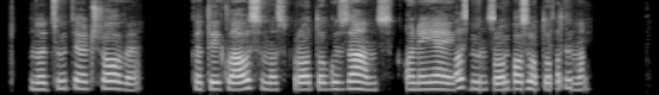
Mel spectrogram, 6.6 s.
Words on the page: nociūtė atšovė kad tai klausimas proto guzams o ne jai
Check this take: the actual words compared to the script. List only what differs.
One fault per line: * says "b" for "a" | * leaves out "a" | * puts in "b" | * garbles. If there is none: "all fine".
* garbles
